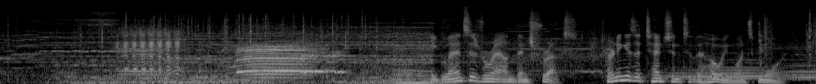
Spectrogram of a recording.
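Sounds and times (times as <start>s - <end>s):
sheep bleating in panic running around in a pen: 1.0s - 3.6s
speech: 4.3s - 8.0s.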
